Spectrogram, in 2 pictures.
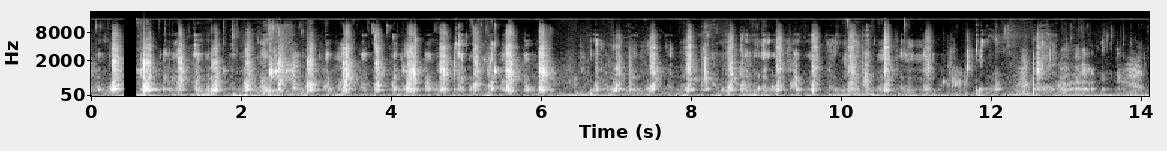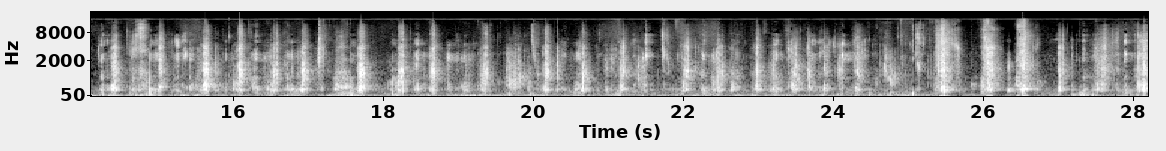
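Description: Close-miked chewing of spicy stir-fried webfoot octopus (jukkumi bokkeum): many quick, wet mouth clicks in a dense run, with a short pause about halfway through.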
